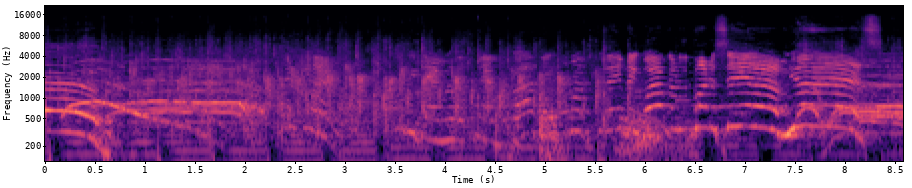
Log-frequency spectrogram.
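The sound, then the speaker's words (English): An audience at the filming of the show Live at the Potosium claps and cheers steadily for several seconds, dense loud applause with shrill whoops and shouts rising and falling over it. “So what we need from you guys is, if you would please, put your hands together, start clapping. Add to that some cheering.”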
